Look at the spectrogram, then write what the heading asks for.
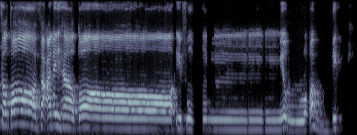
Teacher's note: فطاف حرف استعلاء تماما، وهذا الحرف شديد بلفظه يعني بمخرجه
